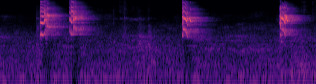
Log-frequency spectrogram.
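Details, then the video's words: Quick double chirp, then two single shrill, raspy calls from a breeding pair of lovebirds, irregularly spaced over four seconds. "Amazing Lovebirds Chirping Sounds | breeding pair"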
